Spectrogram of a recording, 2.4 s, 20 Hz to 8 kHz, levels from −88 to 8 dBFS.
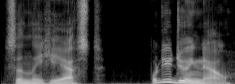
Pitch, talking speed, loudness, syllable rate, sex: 115 Hz, 205 wpm, -18 LUFS, 6.8 syllables/s, male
